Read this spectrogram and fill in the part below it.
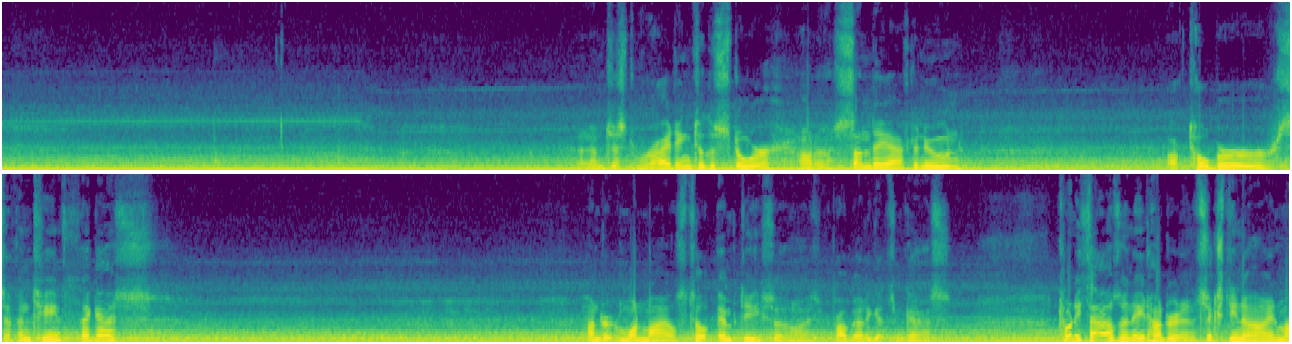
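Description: A motorcycle engine hums steadily as the bike rides along.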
